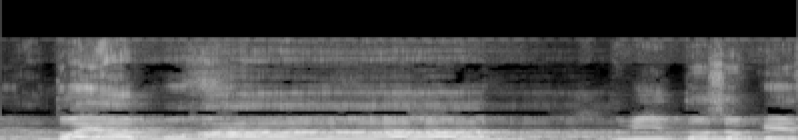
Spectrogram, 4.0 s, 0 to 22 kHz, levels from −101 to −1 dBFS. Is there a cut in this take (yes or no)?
yes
